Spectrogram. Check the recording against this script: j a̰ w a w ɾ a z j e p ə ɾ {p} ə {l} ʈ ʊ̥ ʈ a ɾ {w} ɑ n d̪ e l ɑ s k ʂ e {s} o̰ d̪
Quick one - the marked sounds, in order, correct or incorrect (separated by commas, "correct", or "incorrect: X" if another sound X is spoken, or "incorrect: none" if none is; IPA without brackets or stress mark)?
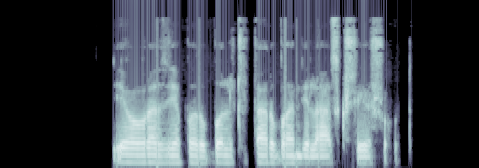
incorrect: b, correct, incorrect: b, incorrect: ʂ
